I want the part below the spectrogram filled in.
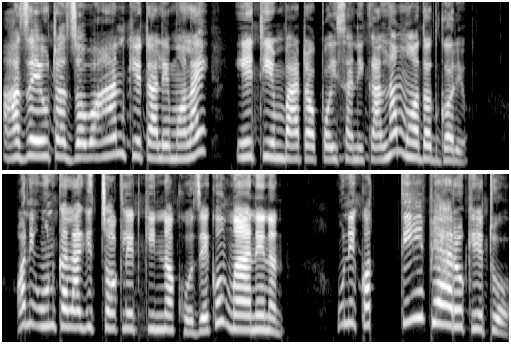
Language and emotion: Nepali, happy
